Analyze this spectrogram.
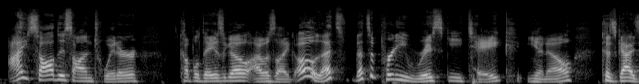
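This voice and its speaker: Brief: excited male crypto commentator, slightly high voice, fast and chatty, leans on "guys" and "right?". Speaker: crypto investing YouTuber. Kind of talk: excited market commentary over charts.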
